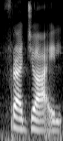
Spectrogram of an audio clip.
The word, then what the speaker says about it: fragile: और वावल ए यहाँ पर ले रहा है श्व साउंड। श्व साउंड होती है हिंदी की अ साउंड की तरह, अ फ्र फ्र। देन यू हैव ज, जी is making soft ji sound, ज। सो जी के बाद जब वावल IEY आते हैं हम जी को ग नहीं पढ़ते, ज पढ़ते हैं। This is an important spelling rule to remember.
